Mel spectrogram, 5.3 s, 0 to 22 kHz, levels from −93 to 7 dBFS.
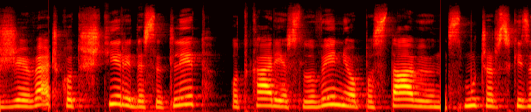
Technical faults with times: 0.46-0.52 damaged data in a compressed stream
4.38-4.49 damaged data in a compressed stream

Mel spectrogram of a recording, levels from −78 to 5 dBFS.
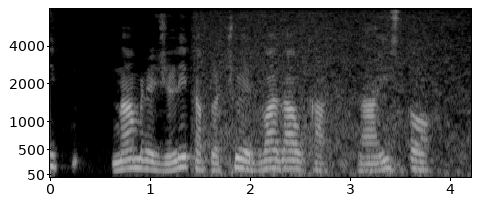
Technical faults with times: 0.00-4.21 noise suppressor artifacts
0.07-0.25 speech cut by the noise suppressor

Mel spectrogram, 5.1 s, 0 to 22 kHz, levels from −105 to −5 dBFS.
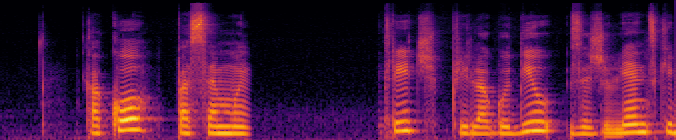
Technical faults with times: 1.81-2.85 long network dropout

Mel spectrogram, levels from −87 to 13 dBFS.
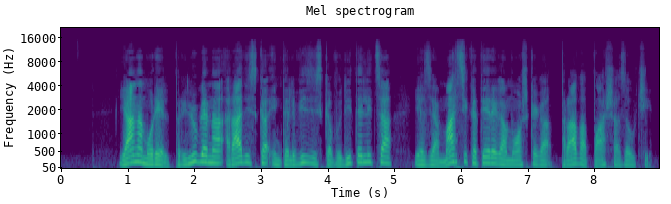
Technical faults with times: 0.00-8.97 HE-AAC compression

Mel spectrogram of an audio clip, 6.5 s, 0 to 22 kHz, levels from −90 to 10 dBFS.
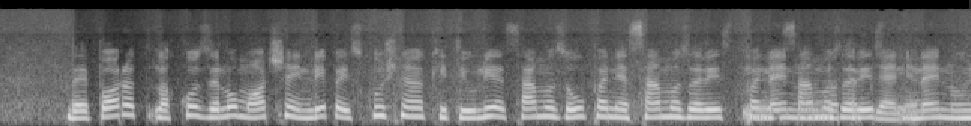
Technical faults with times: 0.00-6.47 gain pumping
4.97-6.47 doubled audio track

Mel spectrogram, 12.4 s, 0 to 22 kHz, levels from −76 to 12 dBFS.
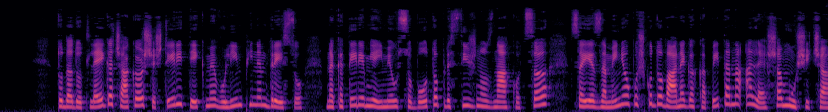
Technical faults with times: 0.00-12.42 low-bitrate audio saved at a high bitrate

